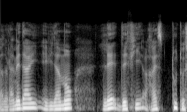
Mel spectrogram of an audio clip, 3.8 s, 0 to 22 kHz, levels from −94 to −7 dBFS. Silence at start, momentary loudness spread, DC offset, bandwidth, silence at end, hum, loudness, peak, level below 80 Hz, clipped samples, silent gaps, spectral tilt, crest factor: 0 s; 7 LU; under 0.1%; 9.4 kHz; 0 s; none; -18 LUFS; -4 dBFS; -56 dBFS; under 0.1%; none; -7 dB/octave; 14 dB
